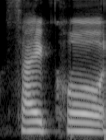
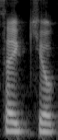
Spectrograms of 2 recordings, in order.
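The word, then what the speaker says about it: 最強: Saiko, not Saikyo, Saiko.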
